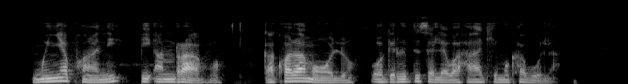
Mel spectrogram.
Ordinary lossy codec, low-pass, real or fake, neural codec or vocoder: Opus, 32 kbps; 7.2 kHz; real; none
